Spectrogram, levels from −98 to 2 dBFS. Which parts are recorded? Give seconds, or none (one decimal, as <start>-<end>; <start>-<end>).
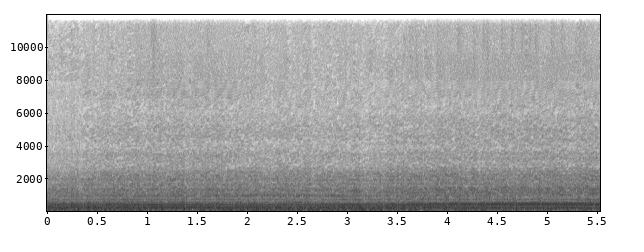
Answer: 0.0-5.5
